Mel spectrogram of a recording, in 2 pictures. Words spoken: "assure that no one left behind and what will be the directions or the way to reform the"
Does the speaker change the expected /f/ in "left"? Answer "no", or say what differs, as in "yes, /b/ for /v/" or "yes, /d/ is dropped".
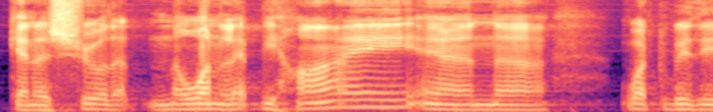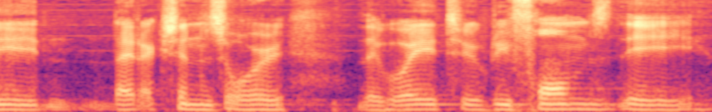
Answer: yes, /f/ is dropped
